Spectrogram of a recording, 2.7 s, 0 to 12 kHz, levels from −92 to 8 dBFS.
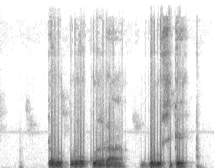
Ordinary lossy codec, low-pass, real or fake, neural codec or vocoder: Opus, 24 kbps; 10.8 kHz; fake; vocoder, 24 kHz, 100 mel bands, Vocos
